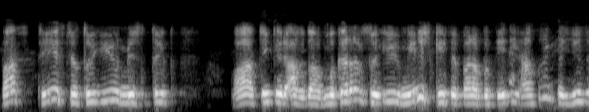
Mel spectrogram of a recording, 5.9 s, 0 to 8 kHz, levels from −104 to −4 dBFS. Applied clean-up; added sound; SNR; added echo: neural mask model DeepFilterNet 3.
